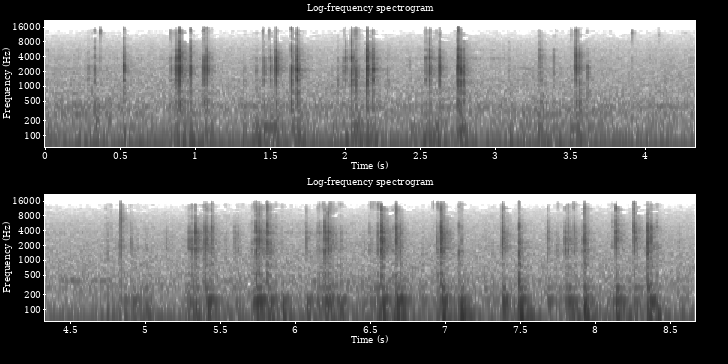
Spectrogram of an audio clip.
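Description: Long pointed blue acrylic nails scratch the face and edge of a solid white oval bar of soap held in the hand. Sharp, bright scratching clicks come in quick bursts over a low steady hum, pause briefly near the middle, then return in a denser run to the end.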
